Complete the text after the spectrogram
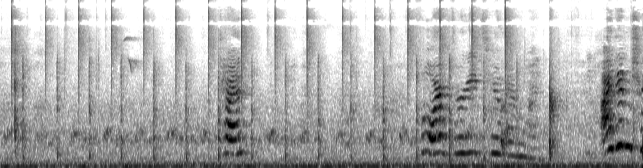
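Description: A jump rope slaps rhythmically on a hard floor.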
